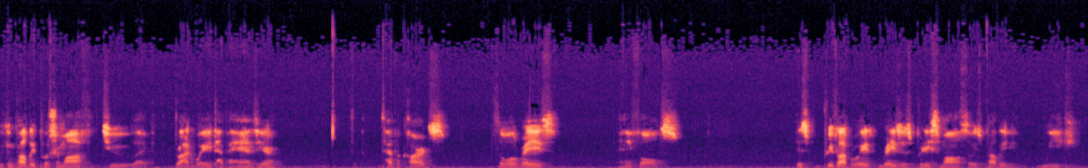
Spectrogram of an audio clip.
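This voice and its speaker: A soft-spoken, mumbling man at a fairly slow pace, with long, frequent pauses. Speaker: poker streamer / coach. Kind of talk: poker session commentary. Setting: cheap microphone, screen-recording voiceover. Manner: soft-spoken, mumbling, casual.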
